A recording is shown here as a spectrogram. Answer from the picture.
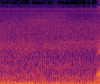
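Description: A pack of four-wheelers (ATVs) passing on the road, their engines a steady low drone.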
